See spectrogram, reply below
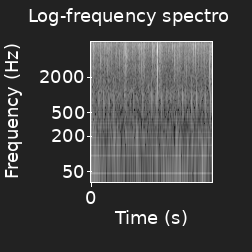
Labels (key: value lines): label: biophony, rattle
recorder: SoundTrap 500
